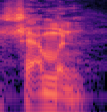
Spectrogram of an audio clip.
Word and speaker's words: salmon: real pronunciation is simon salmon salmon okay and uh don't ask me why the l is thick enough but that's how the british do it so we got to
